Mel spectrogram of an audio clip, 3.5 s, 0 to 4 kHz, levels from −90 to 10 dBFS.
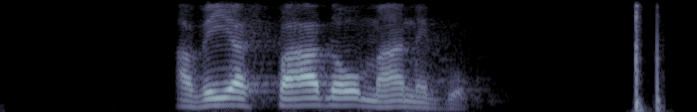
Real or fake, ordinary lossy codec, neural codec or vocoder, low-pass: fake; Opus, 32 kbps; codec, 16 kHz in and 24 kHz out, 1 kbps, XY-Tokenizer; 3.6 kHz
